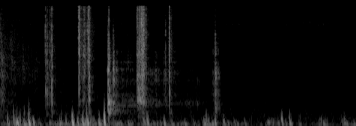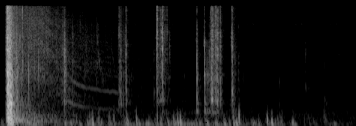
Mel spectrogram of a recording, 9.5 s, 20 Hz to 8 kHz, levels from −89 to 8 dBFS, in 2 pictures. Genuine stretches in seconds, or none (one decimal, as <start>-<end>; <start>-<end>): 4.5-5.5; 7.3-9.5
